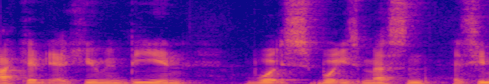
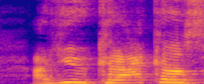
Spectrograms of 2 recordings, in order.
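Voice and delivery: put-on Scottish accent, very high, shrill and loud; 13 semitones higher, 13 dB louder than usual. Retelling a film scene where a mother screams: scottish accent. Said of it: "in his Scottish accent".

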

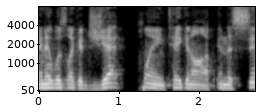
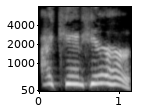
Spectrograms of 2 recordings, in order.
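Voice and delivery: put-on top-of-the-lungs shouting, high, drawn-out scream; 12 semitones higher than usual. Retelling a concert-goer calling her babysitter, imitating someone screaming. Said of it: "she's screaming at the top of her lungs".

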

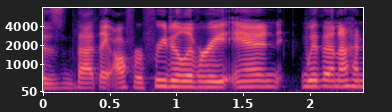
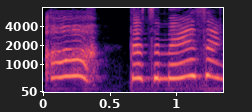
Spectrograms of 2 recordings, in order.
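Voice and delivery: very high, top-register voice; 3 dB louder than usual. Reacting to a product explanation, in a high-register voice. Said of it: "I'm practicing my higher register".

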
